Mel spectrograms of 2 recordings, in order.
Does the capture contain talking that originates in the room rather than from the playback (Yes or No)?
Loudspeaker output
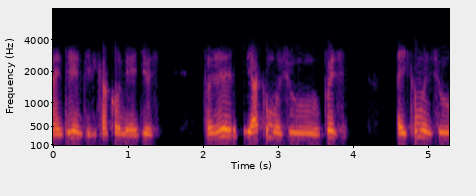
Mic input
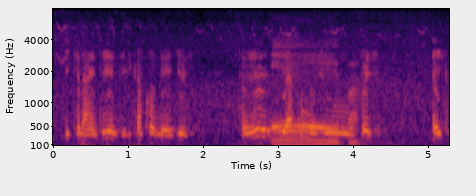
Yes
